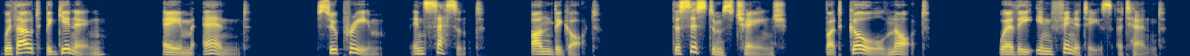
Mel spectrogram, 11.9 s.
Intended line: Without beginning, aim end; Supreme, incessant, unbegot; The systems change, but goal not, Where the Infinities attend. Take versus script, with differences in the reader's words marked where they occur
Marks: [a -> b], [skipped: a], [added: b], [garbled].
Without beginning, aim end; Supreme, incessant, unbegot; The systems change, but goal not, Where the Infinities attend.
